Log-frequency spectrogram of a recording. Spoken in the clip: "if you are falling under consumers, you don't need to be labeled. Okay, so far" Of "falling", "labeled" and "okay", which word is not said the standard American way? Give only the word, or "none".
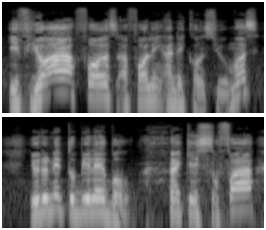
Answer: labeled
